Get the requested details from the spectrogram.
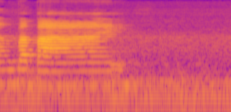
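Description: A young woman speaks cheerfully and brightly, close to a microphone.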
